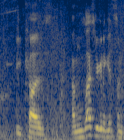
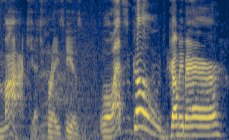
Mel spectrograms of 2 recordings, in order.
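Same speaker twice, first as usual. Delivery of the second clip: odd put-on voice, very loud and very slow; 6 semitones higher, 9 dB louder than usual. Reading out a catchphrase someone sent in, weird put-on voice. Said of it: "It's kind of a weird voice".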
